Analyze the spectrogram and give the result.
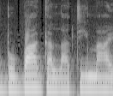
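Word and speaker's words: Buba Galadima: interviews with one of your founding fathers that's Bubba galadima if I'm correct with the name pronunciation to you that's correct and then you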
